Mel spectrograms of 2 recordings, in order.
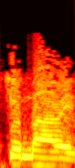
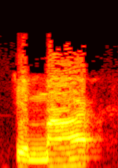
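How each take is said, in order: First: Mare is said with a Spanish-style pronunciation. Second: Mare is said with an English-style pronunciation. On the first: "it's gin Mare we pronounce in Spain" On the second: "most people obviously read it as a bottle and pronounce it gin Mare"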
